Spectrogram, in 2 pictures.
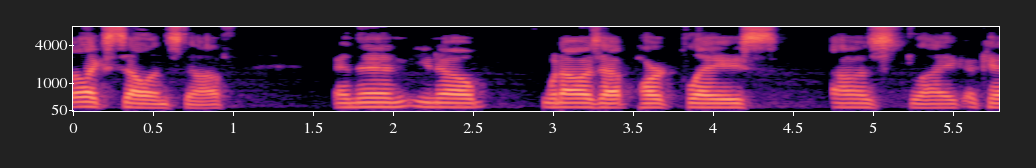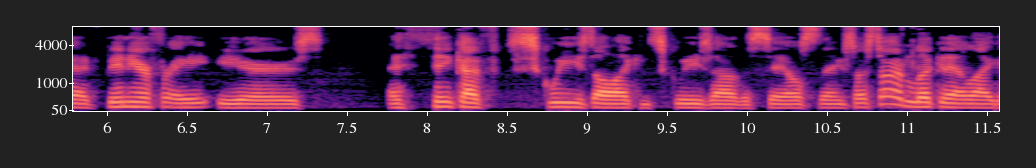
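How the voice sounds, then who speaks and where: With an American accent and an ordinary speaking voice, a man speaks at a fairly high pitch and a moderate pace with fairly even intonation, the sound dry and close with no echo. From Texas, Dallas. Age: 40s. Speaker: car dealership entrepreneur. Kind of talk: casual interview chat.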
